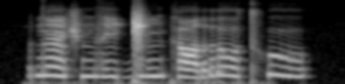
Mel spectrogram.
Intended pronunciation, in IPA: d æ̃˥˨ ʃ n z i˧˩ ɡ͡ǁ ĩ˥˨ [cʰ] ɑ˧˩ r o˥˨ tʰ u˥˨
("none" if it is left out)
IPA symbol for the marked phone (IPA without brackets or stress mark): k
